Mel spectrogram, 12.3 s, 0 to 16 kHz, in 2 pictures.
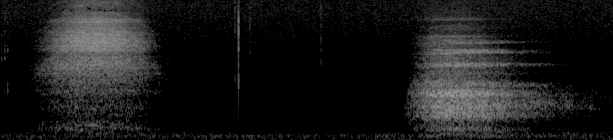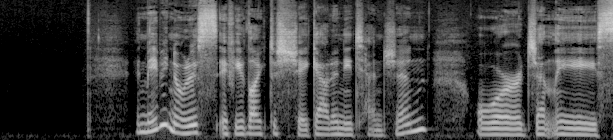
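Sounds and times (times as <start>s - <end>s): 
faint steady hiss: 0.0s - 12.2s
person taking a slow deep breath during a calm embodied-peace practice: 0.3s - 1.7s, 4.0s - 6.3s
speech: 7.5s - 12.2s.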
